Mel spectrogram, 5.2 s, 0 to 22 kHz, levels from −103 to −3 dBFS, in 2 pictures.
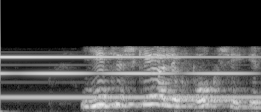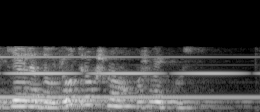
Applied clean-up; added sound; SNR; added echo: none; Musical instrument; -1 dB; reverberation time 1.2 s.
